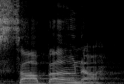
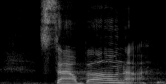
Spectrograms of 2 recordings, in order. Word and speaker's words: Sawubona: Africa, and he said the Zulu language is pronounced just like it's spelled, so it's really easy to follow along. Sawubona, say it with me, Sawubona.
